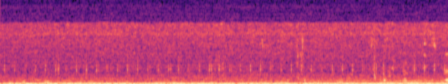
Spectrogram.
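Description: Steady low rumble of a car's engine and road noise as picked up inside the cabin by a dash camera, while the car drives onto a roundabout.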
